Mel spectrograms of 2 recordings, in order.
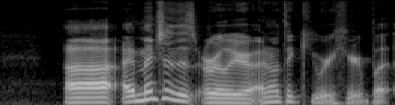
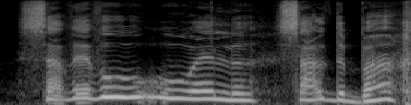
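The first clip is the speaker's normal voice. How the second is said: timid French question; 9 semitones higher than usual. Retold or imitated. Streamer recalling asking for a bathroom in France, high and hesitant. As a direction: ask it high and haltingly.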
